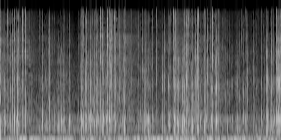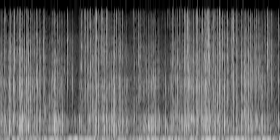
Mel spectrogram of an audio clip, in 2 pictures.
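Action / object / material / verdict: scrape / plastic hairbrush / plastic / none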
